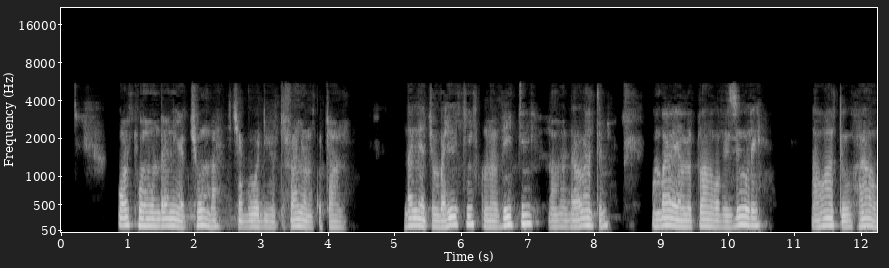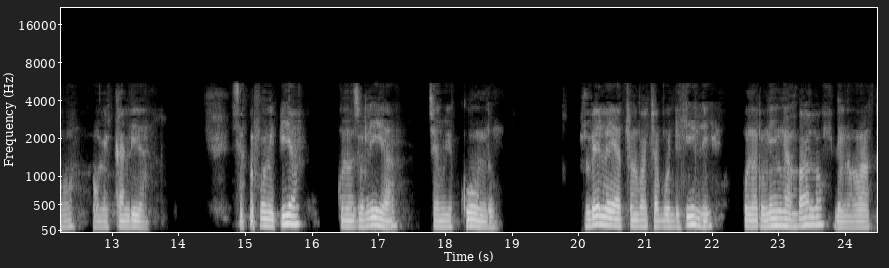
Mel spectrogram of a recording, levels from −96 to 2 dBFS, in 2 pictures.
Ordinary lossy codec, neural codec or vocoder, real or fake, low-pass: MP3, 32 kbps; codec, 32 kHz, 1.9 kbps, SNAC; fake; 5.4 kHz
